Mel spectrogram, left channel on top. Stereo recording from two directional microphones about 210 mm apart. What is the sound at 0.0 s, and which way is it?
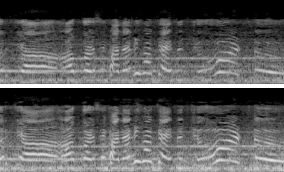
Music, centre (ahead or behind).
